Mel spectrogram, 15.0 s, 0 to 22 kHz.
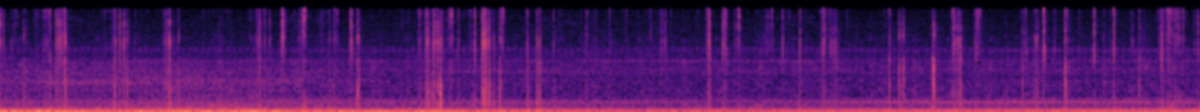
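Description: Fingertips and short nails tap and scratch the stacked ridged tiers of a small solid translucent green aventurine stone pagoda, a Wenchang tower about 10 cm tall held in both hands. Irregular sharp clicks and brief scratches sound over a steady low hum, with the clicks slightly louder in the first half and easing a little after the midpoint.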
